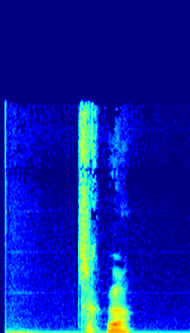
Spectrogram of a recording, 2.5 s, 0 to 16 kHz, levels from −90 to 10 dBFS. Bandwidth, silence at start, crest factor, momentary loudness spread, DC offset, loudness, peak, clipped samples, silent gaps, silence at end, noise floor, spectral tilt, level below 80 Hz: 11.5 kHz; 0.05 s; 22 dB; 9 LU; under 0.1%; -19 LUFS; 0 dBFS; under 0.1%; none; 0.85 s; -53 dBFS; -4.5 dB/octave; -44 dBFS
